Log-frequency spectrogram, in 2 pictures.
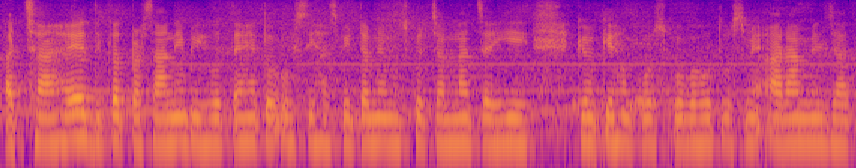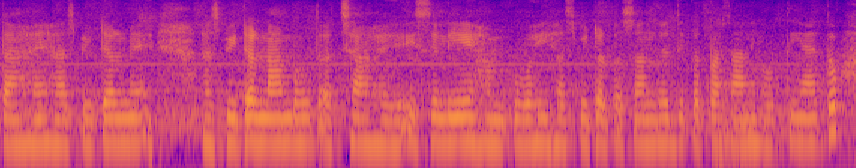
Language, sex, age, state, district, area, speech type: Hindi, female, 30-45, Uttar Pradesh, Ghazipur, urban, spontaneous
